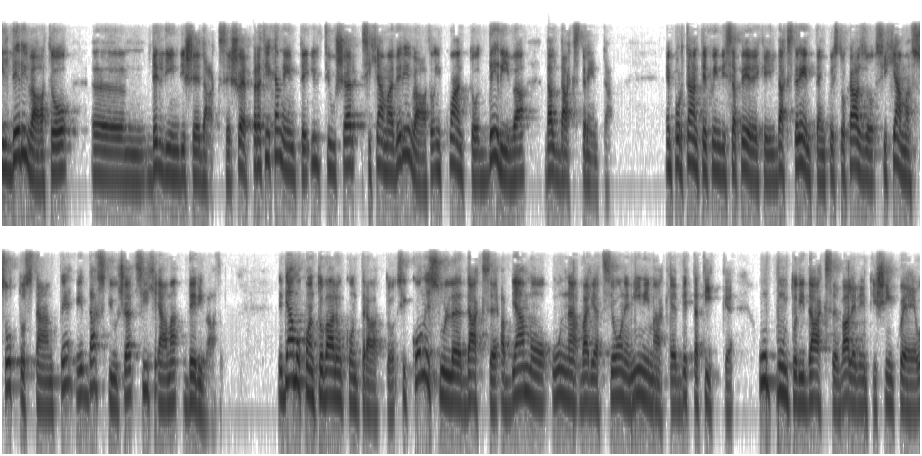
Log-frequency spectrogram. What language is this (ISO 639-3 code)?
ita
